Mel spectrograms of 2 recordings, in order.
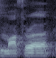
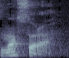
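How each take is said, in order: First: The middle consonant is a th sound. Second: The middle consonant is an s sound. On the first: It is the English form of the name. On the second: It is the Japanese form of the name.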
